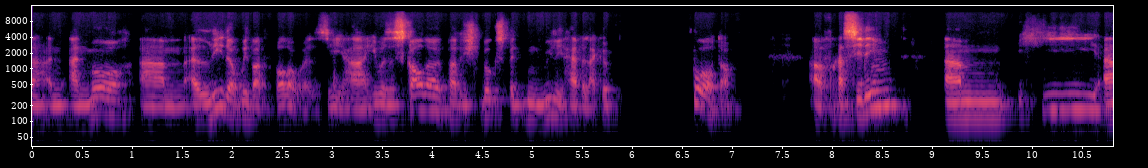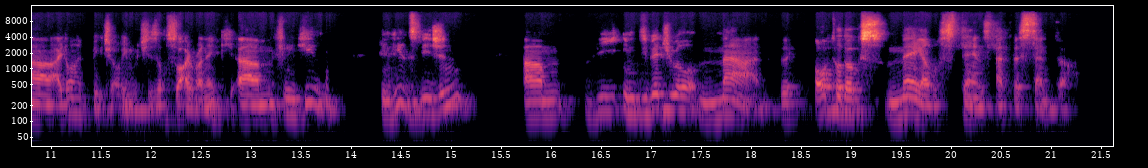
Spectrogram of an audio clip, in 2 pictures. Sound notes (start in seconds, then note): 9.9 Hebrew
